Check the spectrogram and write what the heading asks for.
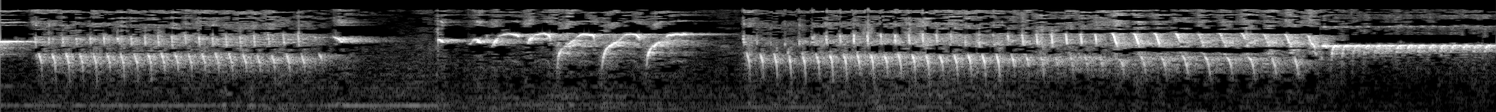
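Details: Belgian canary singing to stimulate females for breeding: long buzzy rolling trills at two pitch levels, broken by a short run of falling whistled notes, then a steady rapid trill and a lower closing note.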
